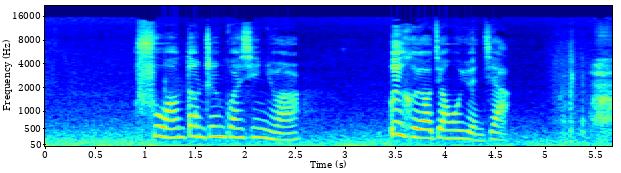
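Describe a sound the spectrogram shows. A young woman speaks in a sad, pleading voice, close by.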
